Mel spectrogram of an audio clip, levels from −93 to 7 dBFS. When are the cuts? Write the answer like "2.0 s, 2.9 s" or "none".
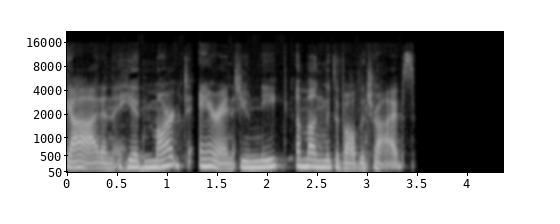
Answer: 1.7 s, 2.7 s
